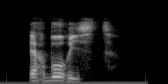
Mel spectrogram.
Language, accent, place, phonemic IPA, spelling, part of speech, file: French, France, Lyon, /ɛʁ.bɔ.ʁist/, herboriste, noun, LL-Q150 (fra)-herboriste.wav
- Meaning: herbalist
